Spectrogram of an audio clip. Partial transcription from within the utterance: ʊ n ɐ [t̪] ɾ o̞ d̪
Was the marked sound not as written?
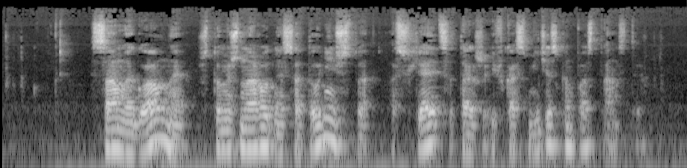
yes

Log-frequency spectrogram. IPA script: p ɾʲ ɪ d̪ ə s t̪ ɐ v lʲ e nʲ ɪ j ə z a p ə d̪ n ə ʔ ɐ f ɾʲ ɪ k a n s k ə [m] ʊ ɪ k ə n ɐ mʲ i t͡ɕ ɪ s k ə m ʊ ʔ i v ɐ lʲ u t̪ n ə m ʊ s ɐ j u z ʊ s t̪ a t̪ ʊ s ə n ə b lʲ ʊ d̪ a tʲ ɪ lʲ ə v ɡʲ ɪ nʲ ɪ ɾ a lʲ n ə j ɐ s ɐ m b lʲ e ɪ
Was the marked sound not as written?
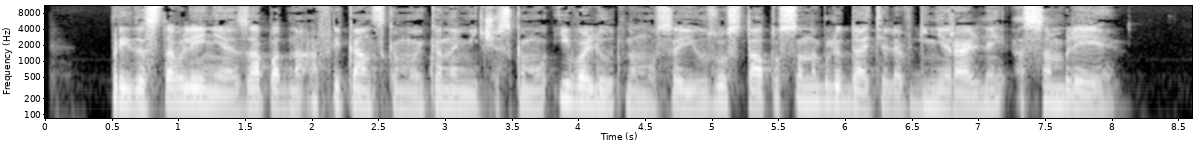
no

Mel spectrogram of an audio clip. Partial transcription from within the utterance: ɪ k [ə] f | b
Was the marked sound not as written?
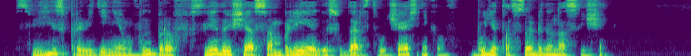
no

